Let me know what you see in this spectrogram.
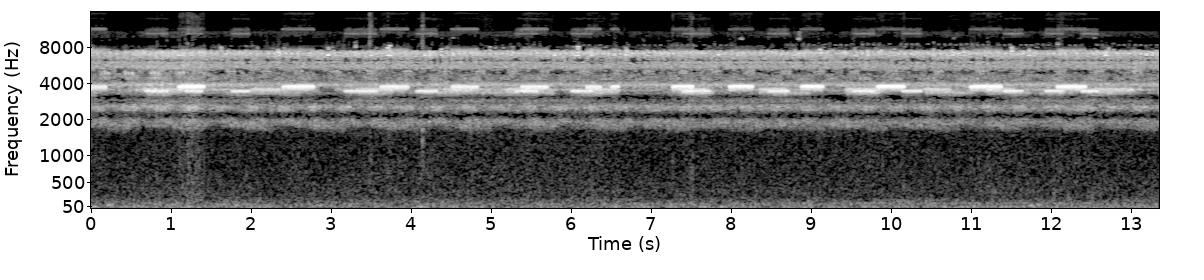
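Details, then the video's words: Field crickets in mist give a thick, high, ringing trill, steady throughout, with faint rhythmic chirp pulses riding on top and nothing else audible. "Tranquil Cricket Sounds In An Misty Field"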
